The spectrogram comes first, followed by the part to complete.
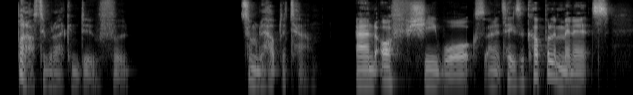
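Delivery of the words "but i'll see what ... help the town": quick, soft, huffy, snooty condescension. Narrating a scene, voicing a snooty woman who huffs before replying: huffy, snooty voice. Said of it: "she kind of like huffs and is like".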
